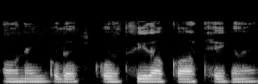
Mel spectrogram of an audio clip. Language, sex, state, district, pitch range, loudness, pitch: Bengali, male, West Bengal, Malda, 125-130 Hz, -17 LUFS, 130 Hz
